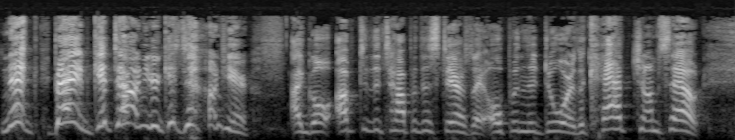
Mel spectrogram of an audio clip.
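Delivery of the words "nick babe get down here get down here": urgent, very high shout. Waiting in the basement, the speaker calls to her husband, retelling a yell. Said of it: "I'm yelling".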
